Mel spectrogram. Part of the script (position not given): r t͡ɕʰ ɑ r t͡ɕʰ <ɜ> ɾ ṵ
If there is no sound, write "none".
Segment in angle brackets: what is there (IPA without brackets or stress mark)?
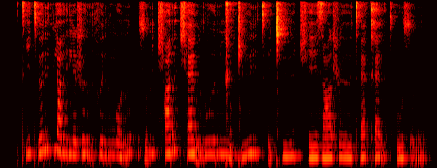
æ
